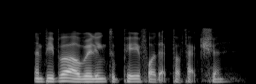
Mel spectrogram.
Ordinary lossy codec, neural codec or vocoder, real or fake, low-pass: none; none; real; 5.4 kHz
